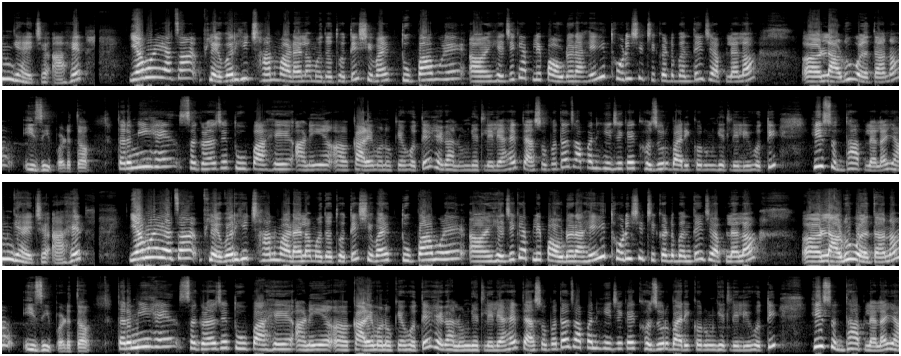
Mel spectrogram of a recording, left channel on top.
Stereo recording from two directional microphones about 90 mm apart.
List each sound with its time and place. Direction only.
0.1 s a woman's voice: 40° right (ahead or behind)
2.4 s speech: 30° right (ahead or behind)
2.8 s a woman's voice: 40° right (ahead or behind)
8.0 s speech: 50° right (ahead or behind)
10.1 s a woman's voice: 30° right (ahead or behind)
17.2 s speech: 25° right (ahead or behind)
17.5 s a woman's voice: 35° right (ahead or behind)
